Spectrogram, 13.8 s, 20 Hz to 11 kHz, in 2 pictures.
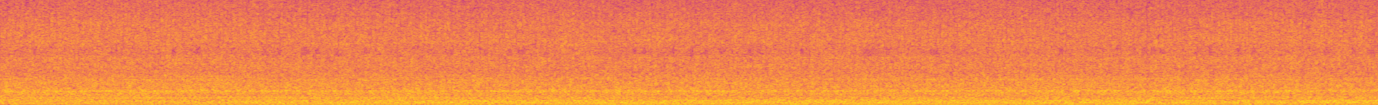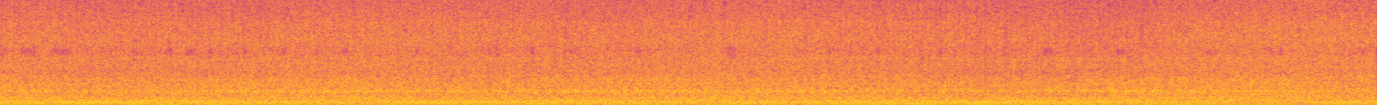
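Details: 1993 Chevy dually 6.5L turbo diesel 4x4, smoky startup without block heater: loud, busy idle with a few throttle blips and a dull knock buried in the clatter; engine knock, source not identified.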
